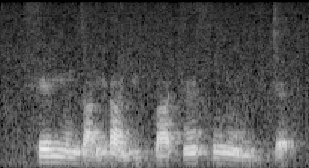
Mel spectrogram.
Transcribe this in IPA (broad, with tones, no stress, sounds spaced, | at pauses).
h e˦ n ũ˧ ɡ a˨ ɾ i˧ ɾ a˨ j i˧ b a˨ k ɛ̃˨˦ h u˧ l ũ˨ b i˨ ɡ ɛ˨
